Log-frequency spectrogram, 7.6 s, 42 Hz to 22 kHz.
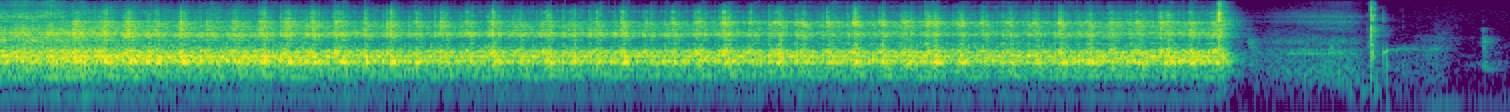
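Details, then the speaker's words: Manson lathe turning a 1/2-inch brass bar, heavier depth of cut: fast buzzy whirr with busy rattling edge, strained throughout then cuts off; motor labouring and struggling at that depth, though it still cuts the brass. "but it's certainly cut the brass"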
